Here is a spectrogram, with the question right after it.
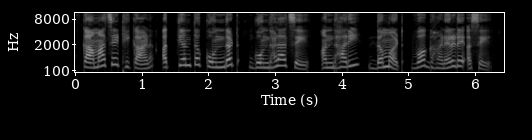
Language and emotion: Marathi, neutral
